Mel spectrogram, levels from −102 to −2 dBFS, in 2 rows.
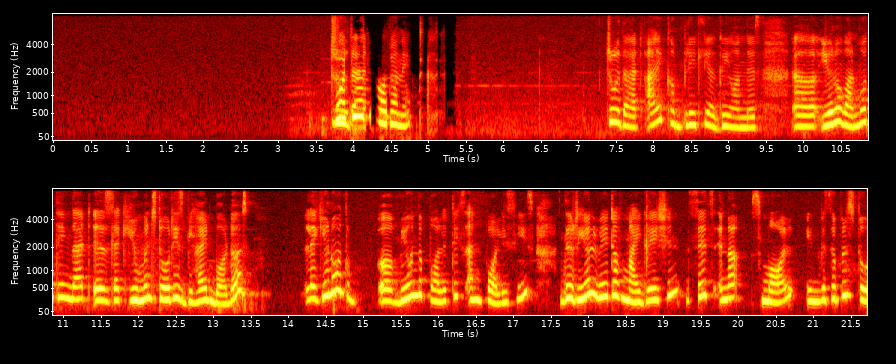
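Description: From 3.96 to 4.14 s the speech is suppressed in double talk, dipping by roughly 10 dB. The likely cause is the echo canceller ducking the talker while the far side also spoke. On a waveform this appears as a brief notch in the envelope.

Echo leak follows at 4.18–4.27 s, 4.71–4.76 s and 5.1–5.15 s. Faint copies of the voice, delayed by 216 ms, return at about −20, −30 and −35 dB, likely residual loudspeaker echo. On a spectrogram they show as ghost traces trailing the speech.

From 5.25 to 5.36 s the background is gated by the echo canceller. Room noise drops by about 22 dB, leaving a near-silent gap in the noise floor.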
